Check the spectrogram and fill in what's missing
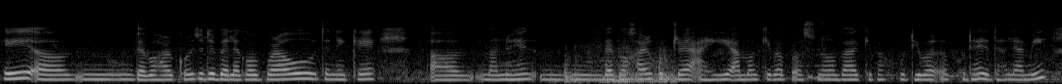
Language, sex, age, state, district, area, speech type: Assamese, female, 18-30, Assam, Kamrup Metropolitan, rural, spontaneous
